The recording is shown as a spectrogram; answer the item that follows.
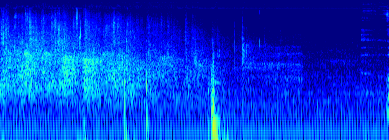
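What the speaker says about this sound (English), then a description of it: "give a round of applause to the team that has made this possible" Audience applause at a corporate business event fills the room with steady, dense clapping that tapers slightly toward the end, with a brief louder burst midway.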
